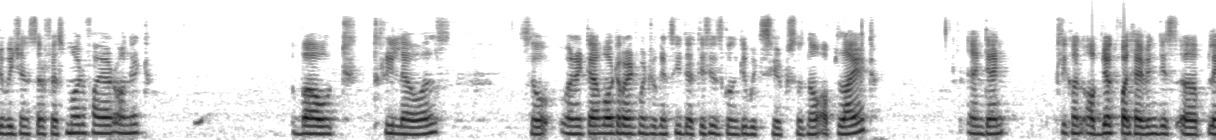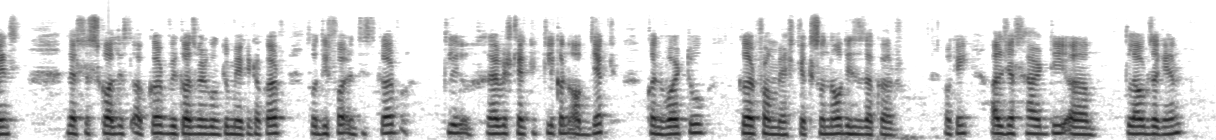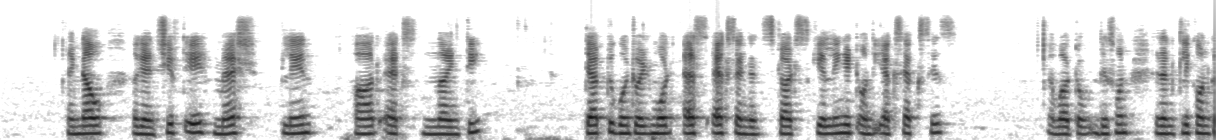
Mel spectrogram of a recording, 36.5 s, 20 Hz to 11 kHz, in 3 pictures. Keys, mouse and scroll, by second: 1.1 click, 2.5 click, 4.4 click, 5.7 Tab, 8.4-12.4 drag, 12.5-15.6 drag, 20.0-23.1 drag, 24.3 KP_1, 26.9 shift+a, 27.7 r, 30.2 b.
